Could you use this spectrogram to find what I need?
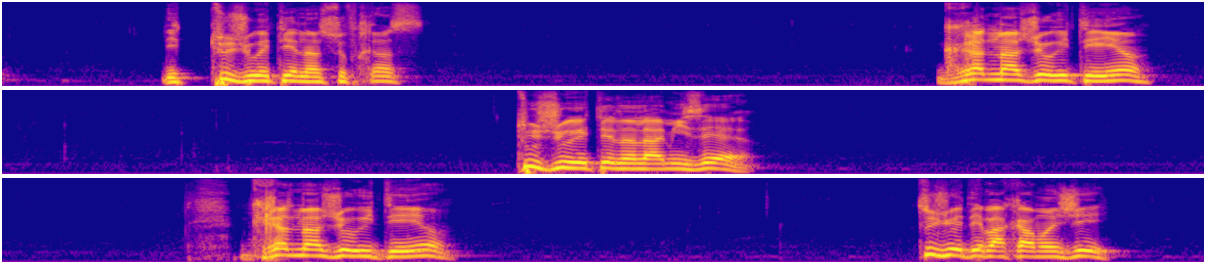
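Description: A man speaks into a microphone up close, calmly, in short phrases with pauses.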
